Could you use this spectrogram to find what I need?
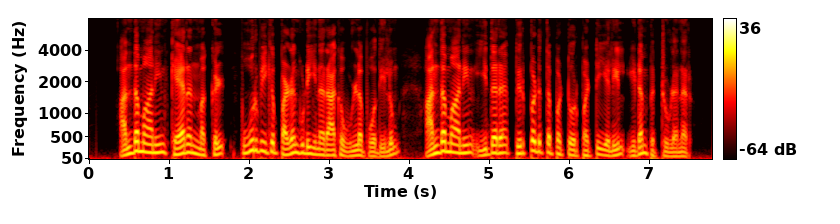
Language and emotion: Tamil, neutral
